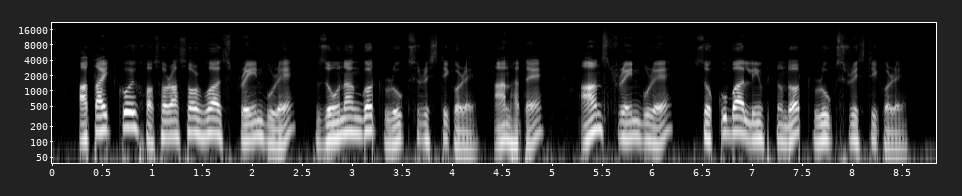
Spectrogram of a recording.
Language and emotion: Assamese, neutral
